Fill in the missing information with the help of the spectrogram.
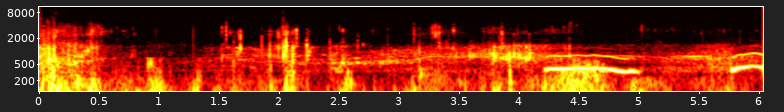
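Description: A swimmer hums long hooting notes underwater to attract dusky dolphins: two held notes near the end, each sliding down as it ends. Splashing and bubbling water at the start, then scattered gurgles.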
